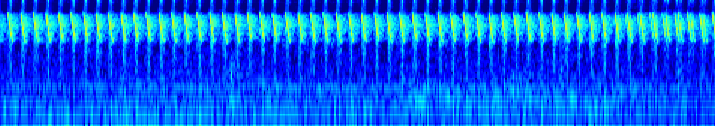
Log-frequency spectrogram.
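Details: Prinia (perenjak) in a tembakan combination recording: one unbroken, very fast, evenly spaced train of sharp high chips, steady in pitch and loudness throughout.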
